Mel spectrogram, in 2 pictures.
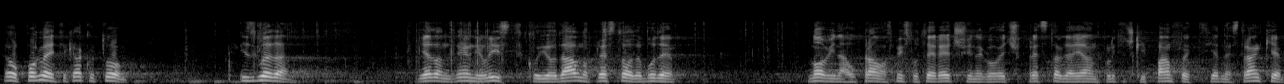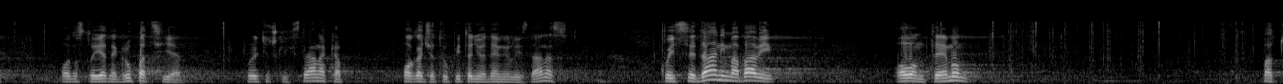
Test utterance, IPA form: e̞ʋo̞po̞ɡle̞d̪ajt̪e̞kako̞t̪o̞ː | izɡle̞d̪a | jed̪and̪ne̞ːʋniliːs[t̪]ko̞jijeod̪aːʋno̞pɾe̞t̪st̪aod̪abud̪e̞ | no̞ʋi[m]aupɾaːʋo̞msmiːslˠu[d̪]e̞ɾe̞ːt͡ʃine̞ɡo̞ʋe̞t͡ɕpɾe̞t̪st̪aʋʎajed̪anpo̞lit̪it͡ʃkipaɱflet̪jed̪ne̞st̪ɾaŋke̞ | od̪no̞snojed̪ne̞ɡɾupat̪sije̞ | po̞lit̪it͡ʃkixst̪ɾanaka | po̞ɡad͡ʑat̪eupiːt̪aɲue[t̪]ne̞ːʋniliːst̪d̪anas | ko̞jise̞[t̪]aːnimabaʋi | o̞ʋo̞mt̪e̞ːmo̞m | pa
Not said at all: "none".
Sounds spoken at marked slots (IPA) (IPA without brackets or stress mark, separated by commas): t̪, n, t̪, d̪, d̪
